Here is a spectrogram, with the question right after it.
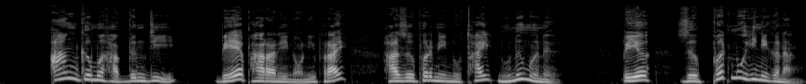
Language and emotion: Bodo, surprised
